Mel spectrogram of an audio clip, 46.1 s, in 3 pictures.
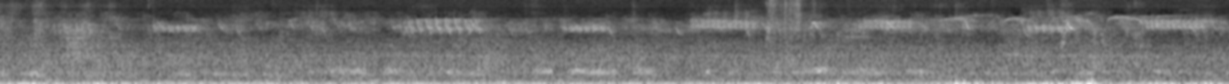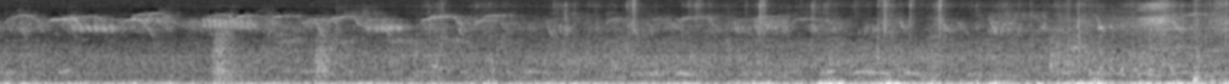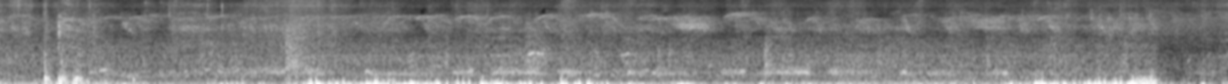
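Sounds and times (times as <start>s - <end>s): small birds chirping: 0.0s - 46.0s
steady low rumble: 31.9s - 46.0s.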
